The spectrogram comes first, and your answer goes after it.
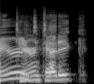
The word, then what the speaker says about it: Terentatek: Tarantetic? Tarantetic. Yep, Tarantetic.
